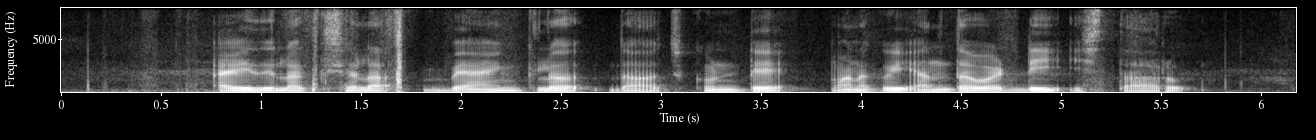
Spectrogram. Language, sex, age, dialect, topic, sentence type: Telugu, male, 36-40, Central/Coastal, banking, question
